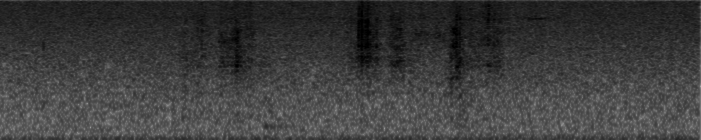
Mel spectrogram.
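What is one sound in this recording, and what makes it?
A knife scrapes and cuts softly.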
